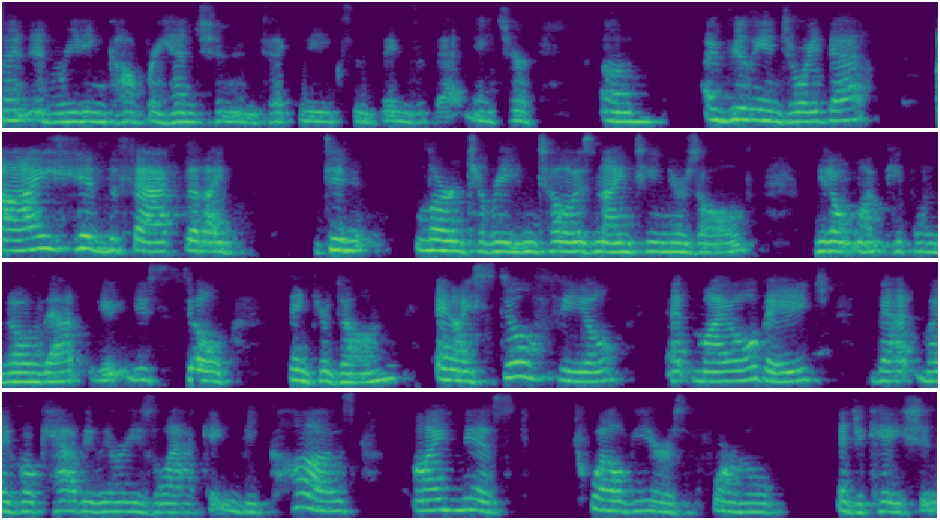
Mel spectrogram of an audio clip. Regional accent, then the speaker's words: Western Massachusetts, United States; I was raised in Western Massachusetts

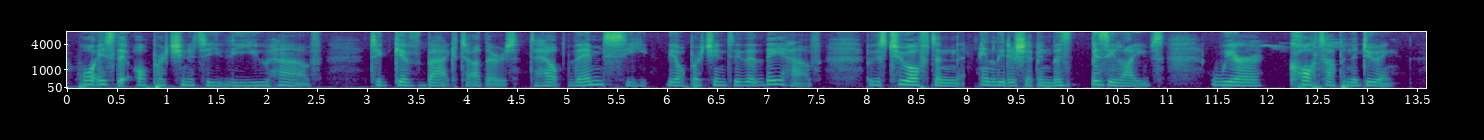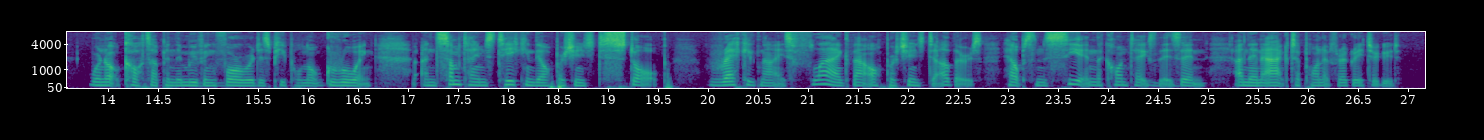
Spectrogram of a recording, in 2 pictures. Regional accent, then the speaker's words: Edinburgh, Scotland, United Kingdom; I am from Edinburgh originally, and I was adopted as a very small baby

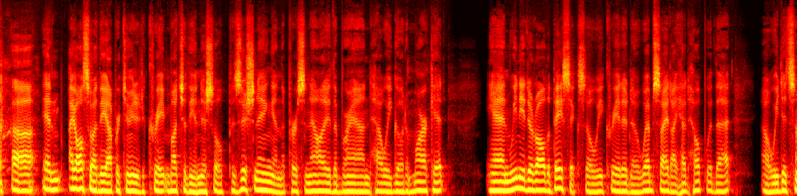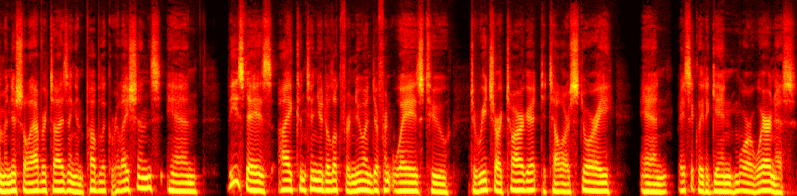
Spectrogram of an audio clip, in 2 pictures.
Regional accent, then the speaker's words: East Coast, United States; moved away as an adult; also born or lived in Midwest / Honolulu; now in Minneapolis, United States; I'm originally from the East Coast

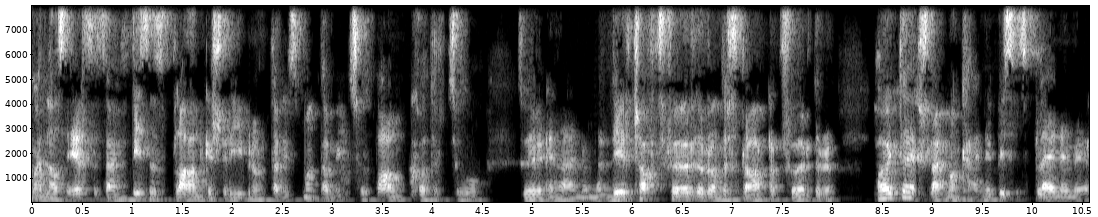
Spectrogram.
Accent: Switzerland; now in United States; mir als Schweizer

